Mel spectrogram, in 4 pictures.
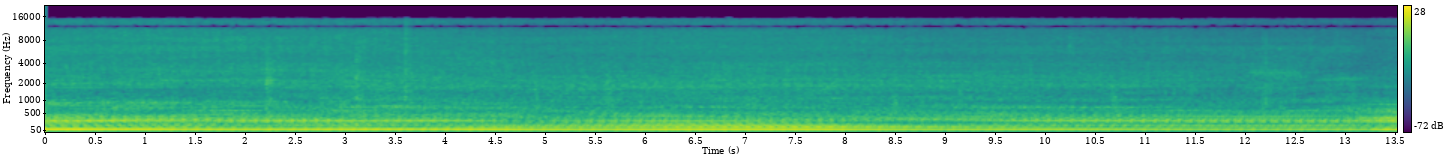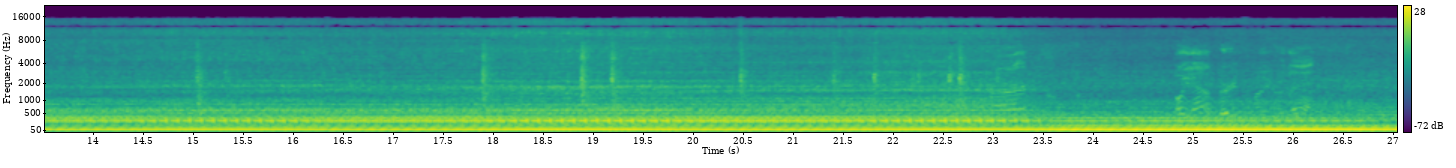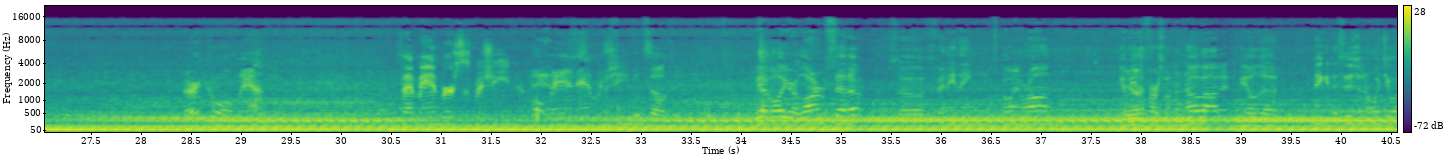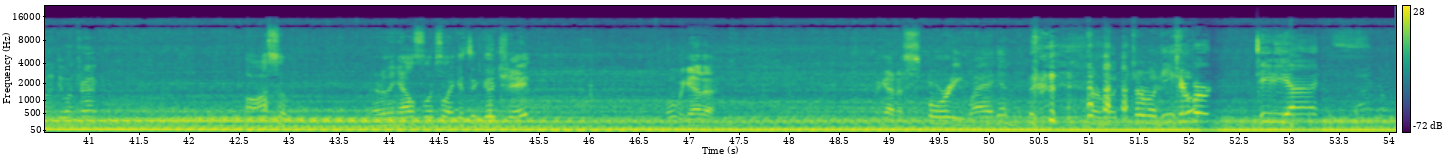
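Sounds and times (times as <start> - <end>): race car engine idling: 0.0 - 54.0.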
